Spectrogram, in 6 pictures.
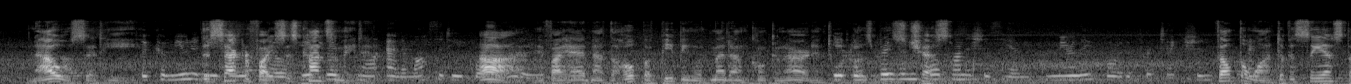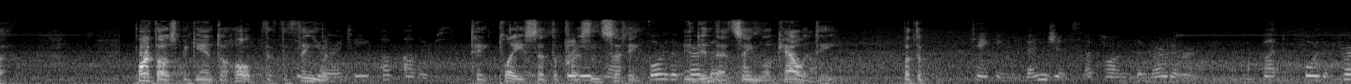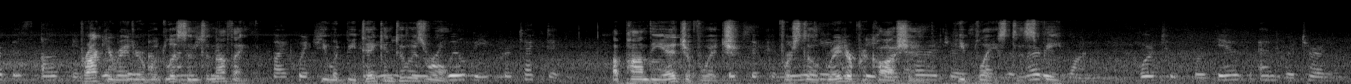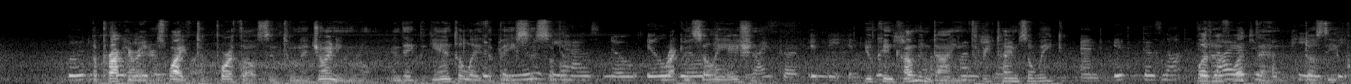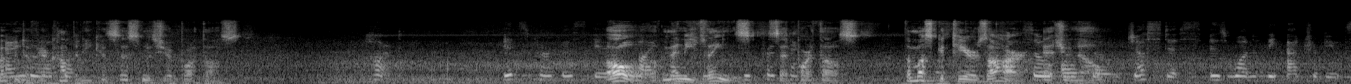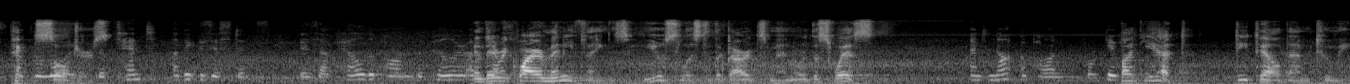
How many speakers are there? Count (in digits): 2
